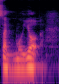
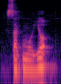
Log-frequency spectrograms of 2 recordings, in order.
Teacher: Don't forget that glottal stop at the o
